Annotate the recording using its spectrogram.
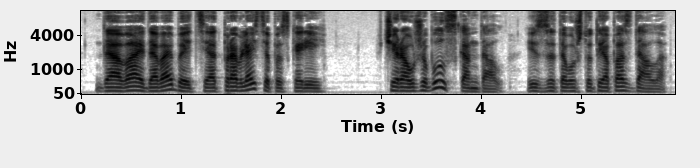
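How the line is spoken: Stern brother. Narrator (Russian): строго сказал брат

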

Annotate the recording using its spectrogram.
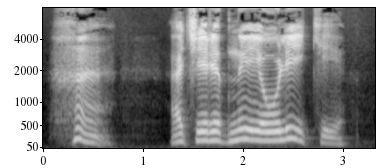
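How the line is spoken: Scornful snort. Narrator (Russian): фыркнул он

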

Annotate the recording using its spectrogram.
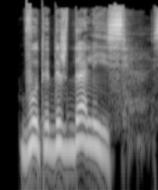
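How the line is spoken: Angry. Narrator (Russian): сердито сказал Сергей Сраешкин

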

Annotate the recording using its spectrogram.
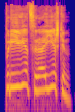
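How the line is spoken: Deep shout from afar. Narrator (Russian): басом кричал еще издали Макар

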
